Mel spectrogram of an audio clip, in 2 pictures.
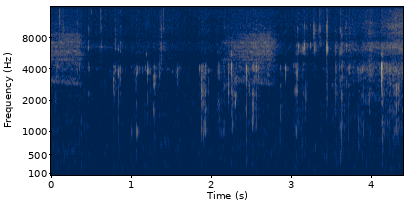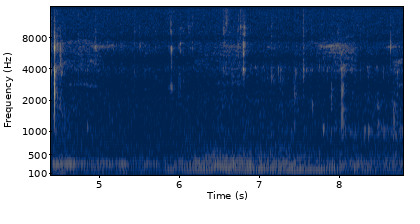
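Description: Soft, wet chewing and small mouth clicks of someone eating a soft milk pudding. From about halfway, a low steady hum joins in.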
